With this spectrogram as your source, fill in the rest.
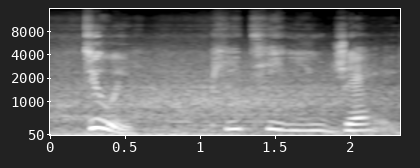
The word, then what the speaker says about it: Ptuj: to say the name of this town it's pronounced Dewey J uh and so uh neat little town anyway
